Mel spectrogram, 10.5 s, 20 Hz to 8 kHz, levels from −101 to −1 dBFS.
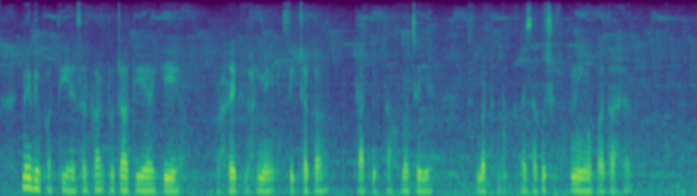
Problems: constant background noise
